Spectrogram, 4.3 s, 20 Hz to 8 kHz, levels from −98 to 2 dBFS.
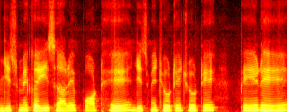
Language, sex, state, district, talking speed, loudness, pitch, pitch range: Hindi, male, Delhi, New Delhi, 125 wpm, -16 LUFS, 170 Hz, 165-175 Hz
